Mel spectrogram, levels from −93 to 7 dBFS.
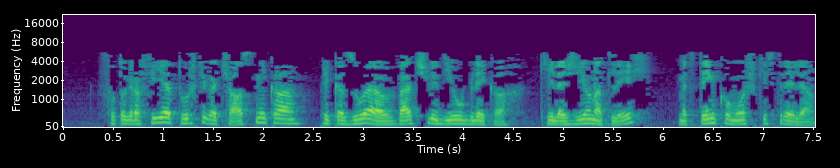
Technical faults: MP3 compression

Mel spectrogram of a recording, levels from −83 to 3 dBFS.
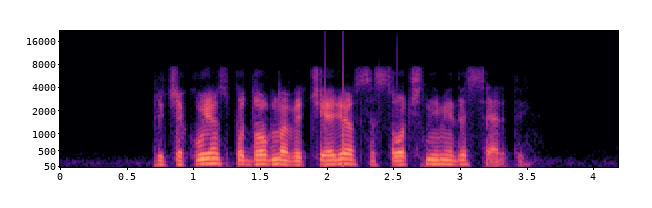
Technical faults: AMR wideband (HD Voice) codec; CD scratch ticks

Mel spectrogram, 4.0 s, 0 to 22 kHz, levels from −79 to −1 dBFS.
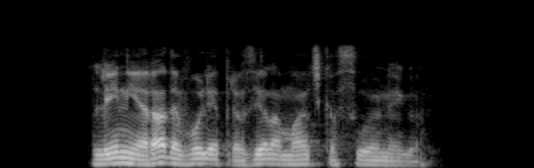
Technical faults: AMR comfort noise

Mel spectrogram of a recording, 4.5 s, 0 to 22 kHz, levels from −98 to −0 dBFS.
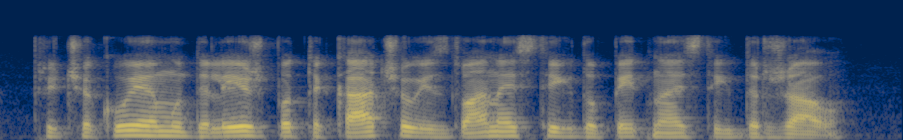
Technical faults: none

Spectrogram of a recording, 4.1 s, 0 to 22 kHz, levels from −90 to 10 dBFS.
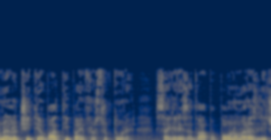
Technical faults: MP3 compression

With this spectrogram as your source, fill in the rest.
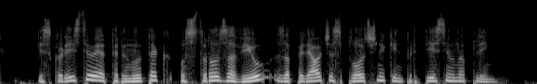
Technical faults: Bluetooth SBC compression

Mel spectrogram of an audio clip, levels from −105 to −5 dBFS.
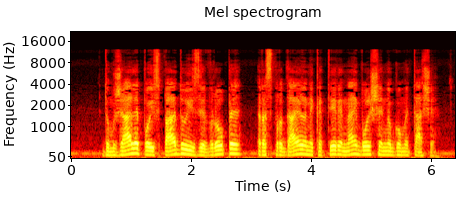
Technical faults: HE-AAC compression

